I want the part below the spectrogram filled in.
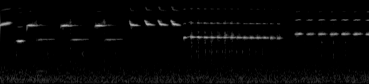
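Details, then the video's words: Singing canary: spaced chirps rising into a quick high cluster, then a long buzzy trill and a final run of even repeated notes. "Canary singing"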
